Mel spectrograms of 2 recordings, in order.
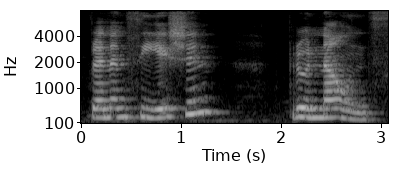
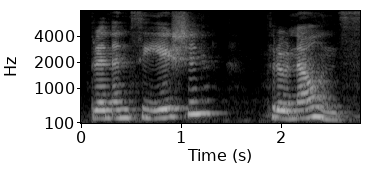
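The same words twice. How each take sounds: Both takes have the same delivery.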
